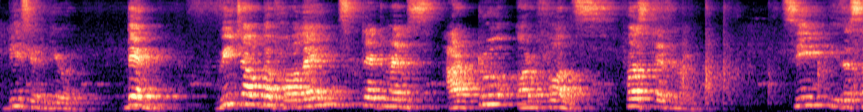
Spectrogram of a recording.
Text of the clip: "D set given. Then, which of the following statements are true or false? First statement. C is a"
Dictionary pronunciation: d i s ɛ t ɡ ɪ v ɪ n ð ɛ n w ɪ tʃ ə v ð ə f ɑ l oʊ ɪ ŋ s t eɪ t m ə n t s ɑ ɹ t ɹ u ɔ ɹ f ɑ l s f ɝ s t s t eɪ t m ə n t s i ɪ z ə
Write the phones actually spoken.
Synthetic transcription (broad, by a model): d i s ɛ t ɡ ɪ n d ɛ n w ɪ tʃ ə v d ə f ɑ l oʊ ɪ ŋ s t eɪ t m ə n t s ɑ ɹ t ɹ u ɔ ɹ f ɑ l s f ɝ t s t eɪ t m ə n t s i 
